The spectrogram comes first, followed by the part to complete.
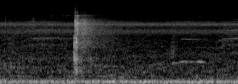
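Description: Outdoor background with a steady low rumble and a faint high steady tone, broken by a single sharp click about three-quarters of a second in.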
